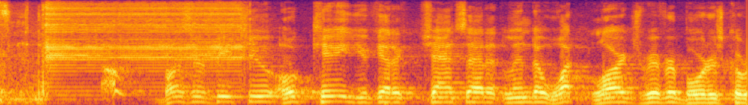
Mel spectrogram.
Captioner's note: buzzer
